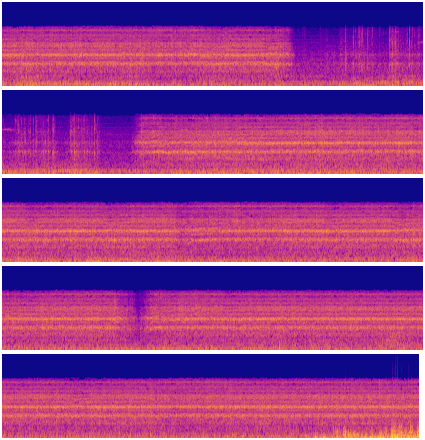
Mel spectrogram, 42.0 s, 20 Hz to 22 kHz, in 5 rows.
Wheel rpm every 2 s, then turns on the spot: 160, 160, 150, 20, 20, 40, 160, 160, 160, 160, 140, 160, 160, 140, 130, 160, 160, 160, 160, 160, 160.
6-10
